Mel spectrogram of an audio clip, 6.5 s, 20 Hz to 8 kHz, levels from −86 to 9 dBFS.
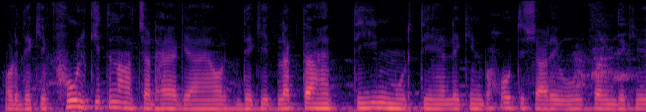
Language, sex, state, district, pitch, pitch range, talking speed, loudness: Hindi, male, Bihar, Araria, 125 Hz, 120-130 Hz, 195 wpm, -30 LUFS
